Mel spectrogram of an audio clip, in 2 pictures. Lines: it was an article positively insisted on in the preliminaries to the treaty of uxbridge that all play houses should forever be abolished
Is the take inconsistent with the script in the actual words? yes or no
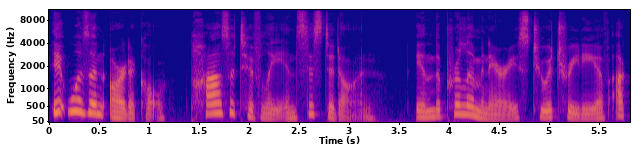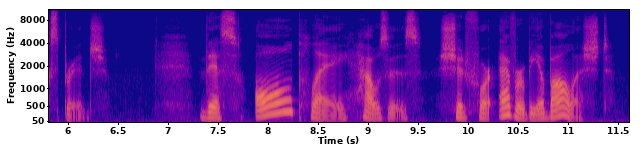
yes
